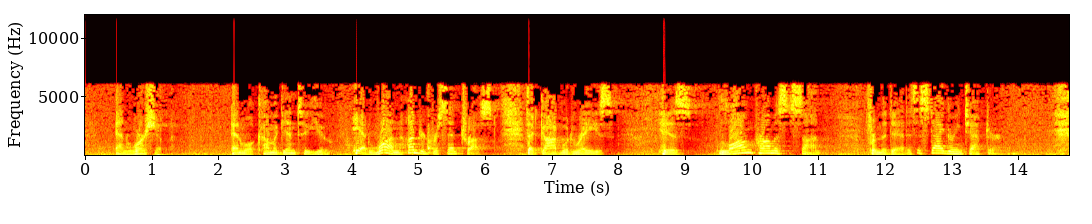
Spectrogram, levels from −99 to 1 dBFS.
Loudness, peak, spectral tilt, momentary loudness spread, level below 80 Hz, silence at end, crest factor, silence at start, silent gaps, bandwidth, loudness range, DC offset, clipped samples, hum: -16 LUFS; 0 dBFS; -4.5 dB/octave; 14 LU; -38 dBFS; 0 s; 16 dB; 0 s; none; 6.4 kHz; 3 LU; under 0.1%; under 0.1%; none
